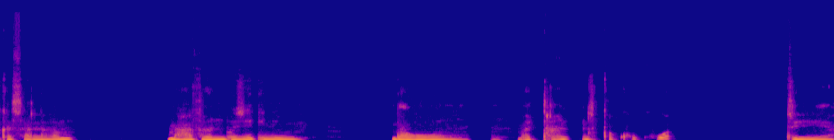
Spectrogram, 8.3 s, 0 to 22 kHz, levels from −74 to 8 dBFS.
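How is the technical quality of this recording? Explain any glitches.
The recording has repeated timing glitches in the speech.

Short stalls from a late packet occur at 2.23 to 2.29 s, 2.51 to 2.61 s and 3.19 to 3.37 s. Each time a packet arrived late and the receiver stretched the last sound, by 30 ms, 70 ms and 70 ms. The sound hangs briefly with a slight buzz or dip. Nothing is lost.

Call audio freezes occur at 4.67 to 4.94 s and 5.64 to 5.86 s. The sound drags into a fading buzz or hiss. The first gap of 240 ms ends in about 180 ms of silence. The second is 190 ms with no silence. Speech then resumes where it stopped. The likely cause is packets held up in the network.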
